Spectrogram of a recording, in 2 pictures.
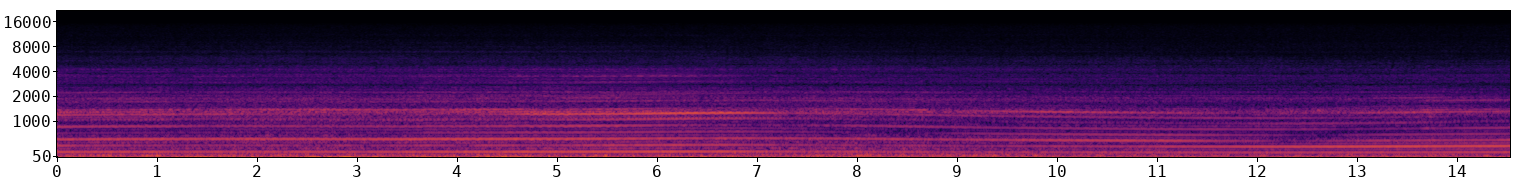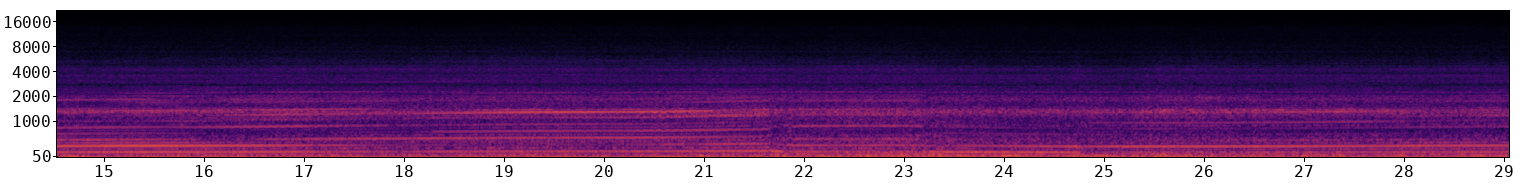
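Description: Motorcycle engine running at road speed, its pitch sinking slowly around the middle, rising again, then dropping suddenly about two-thirds in. Low wind and road rumble underneath.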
